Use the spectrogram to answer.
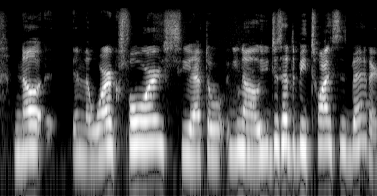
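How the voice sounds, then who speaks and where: A woman has an ordinary speaking voice, pitched fairly high. Her pitch varies in an ordinary way. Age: young. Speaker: podcast co-host. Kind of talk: casual chat.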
